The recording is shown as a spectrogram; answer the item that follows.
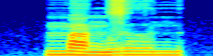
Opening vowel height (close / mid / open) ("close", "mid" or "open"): open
